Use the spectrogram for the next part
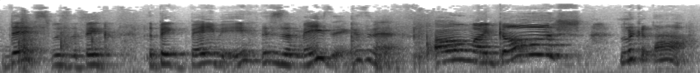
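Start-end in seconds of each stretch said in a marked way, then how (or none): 4.3-6.9 slow drawn-out delight; awed. Real, not acted. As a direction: stretch it in wonder. Amazed at gift.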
